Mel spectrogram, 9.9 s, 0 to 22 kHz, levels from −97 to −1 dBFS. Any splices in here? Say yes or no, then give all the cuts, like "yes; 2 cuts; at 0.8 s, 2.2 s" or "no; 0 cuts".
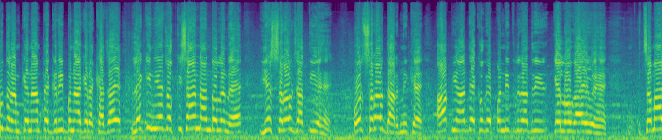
yes; 1 cut; at 1.9 s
